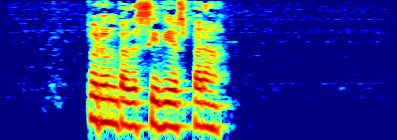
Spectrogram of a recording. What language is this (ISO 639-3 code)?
cat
